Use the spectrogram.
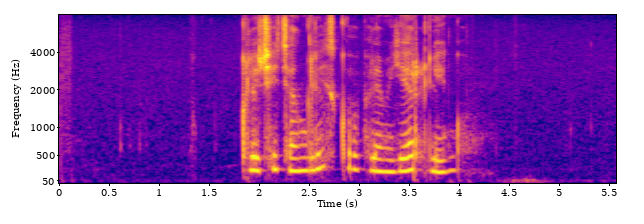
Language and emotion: Russian, neutral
